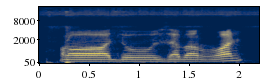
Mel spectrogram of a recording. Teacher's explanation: را یہاں موٹی ہے کیونکہ اس کے اوپر دو زبر ہے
